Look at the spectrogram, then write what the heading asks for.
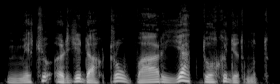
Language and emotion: Kashmiri, angry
